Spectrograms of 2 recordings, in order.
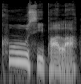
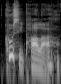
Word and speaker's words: kuusipala: If there's a double syllable, you really have to stress it. Failure to do so results in the speaker saying things they didn't intend to. For example, if I said kusipala instead of kuusipala, then it would have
